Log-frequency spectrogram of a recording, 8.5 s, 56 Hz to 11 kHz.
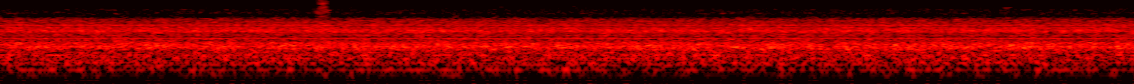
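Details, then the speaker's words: xTool F1 dual laser engraver (2 W infrared, 10 W blue, up to 3000 mm/s) engraving a hand-sized print in under about 65 seconds: faint, even hum with steady fan tones, no clicks or grinding; normal operation. "let's time it how fast this is to engrave something as big as this print right here as you can see super fast"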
